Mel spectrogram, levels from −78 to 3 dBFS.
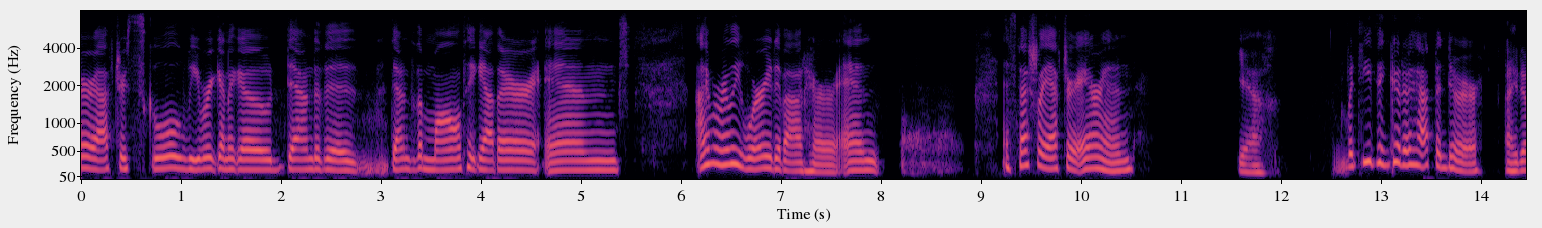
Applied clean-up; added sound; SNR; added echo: neural mask model Resemble Enhance denoiser.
